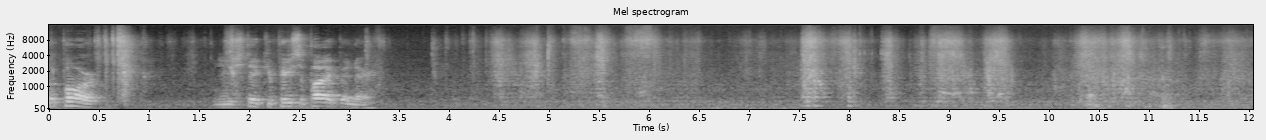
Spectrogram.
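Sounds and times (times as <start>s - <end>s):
pipe scraping against fabric: 4.4s - 12.0s.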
